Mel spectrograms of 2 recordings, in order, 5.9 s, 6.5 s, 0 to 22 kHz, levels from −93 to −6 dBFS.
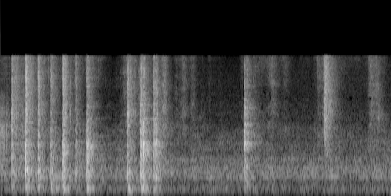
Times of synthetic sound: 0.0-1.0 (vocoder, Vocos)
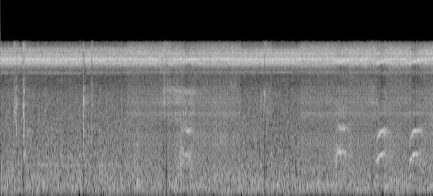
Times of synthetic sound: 1.9-3.6 (autoencoder, DAC-VAE); 4.5-6.5

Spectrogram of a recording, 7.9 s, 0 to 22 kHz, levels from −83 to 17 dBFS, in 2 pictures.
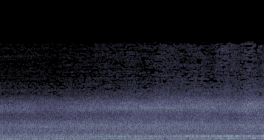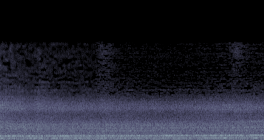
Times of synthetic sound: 3.9-5.4 (vocoder, Vocos)

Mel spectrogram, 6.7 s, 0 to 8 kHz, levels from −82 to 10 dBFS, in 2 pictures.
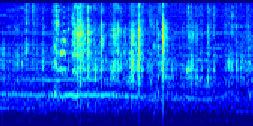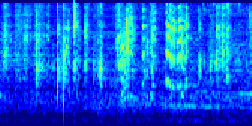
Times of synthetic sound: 0.0-0.6 (vocoder, Vocos); 1.0-4.0; 4.5-5.6

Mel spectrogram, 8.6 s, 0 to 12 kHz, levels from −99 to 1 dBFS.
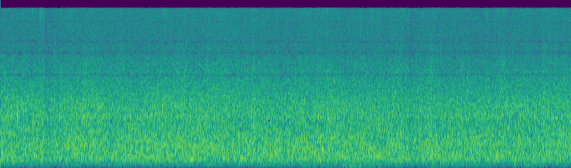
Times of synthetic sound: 0.0-3.6 (vocoder, Vocos)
